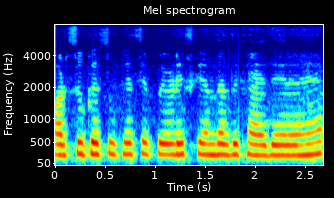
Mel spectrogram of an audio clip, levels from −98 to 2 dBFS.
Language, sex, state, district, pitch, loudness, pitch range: Hindi, female, Chhattisgarh, Bilaspur, 235 Hz, -15 LUFS, 225-245 Hz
